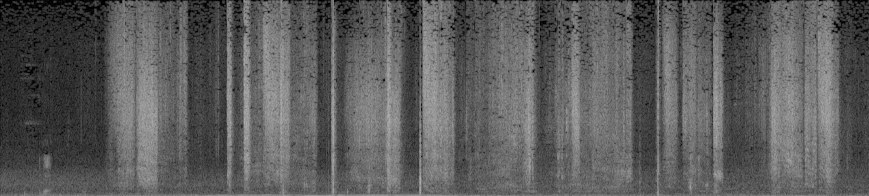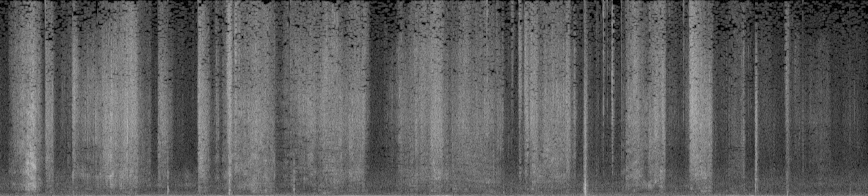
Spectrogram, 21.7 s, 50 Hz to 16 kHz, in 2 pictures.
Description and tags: Shuffling 3 Front
A small group of people shuffling, to replicate idling zombies.
Crowd, Footsteps, Shuffling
